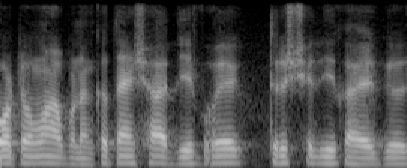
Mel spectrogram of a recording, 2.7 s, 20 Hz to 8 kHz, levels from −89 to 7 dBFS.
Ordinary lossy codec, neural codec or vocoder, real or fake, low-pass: Opus, 64 kbps; codec, 16 kHz, 0.8 kbps, ZipCodec; fake; 7.2 kHz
